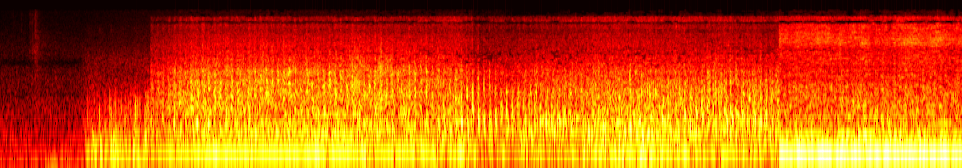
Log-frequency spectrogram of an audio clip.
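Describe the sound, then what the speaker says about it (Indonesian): A military helicopter lands at a hospital helipad, its rotor and turbine roaring loud and close in a steady drone that swells after a quiet start, with a high whine near the end. "Helikopter militer Zionis Israel mendarat di landasan helikopter rumah sakit untuk mengevakuasi tentaranya yang terluka"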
